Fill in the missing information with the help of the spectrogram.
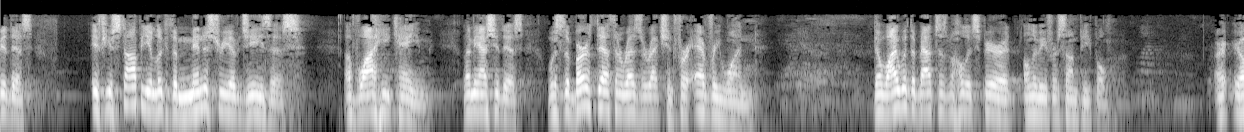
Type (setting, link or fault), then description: setting, large echoing room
